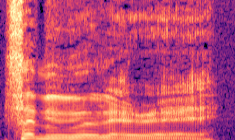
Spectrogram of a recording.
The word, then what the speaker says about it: February: You know when you say February, when you think it's you say that and you pronounce all the R's. It's not a joke. That's called pronunciation. I'm pronouncing the word correctly. I'm pronouncing the R.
